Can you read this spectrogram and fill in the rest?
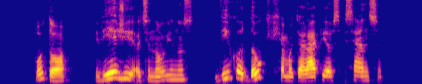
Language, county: Lithuanian, Kaunas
